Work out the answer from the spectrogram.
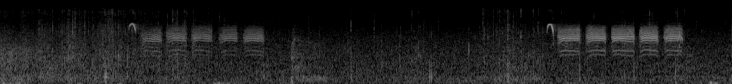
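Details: A chickadee calling for a treat on February 12, 2015: a high introductory note followed by four or five buzzy, evenly spaced dee notes, the phrase given twice about four seconds apart, with faint background noise.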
